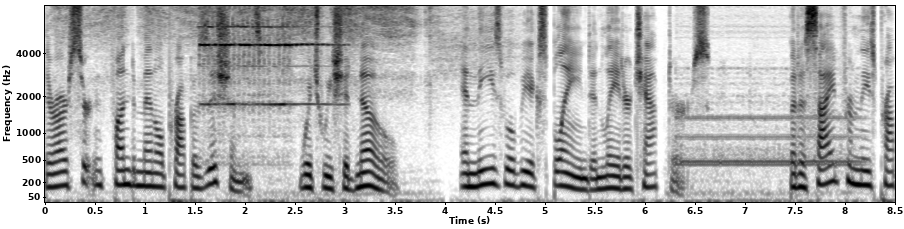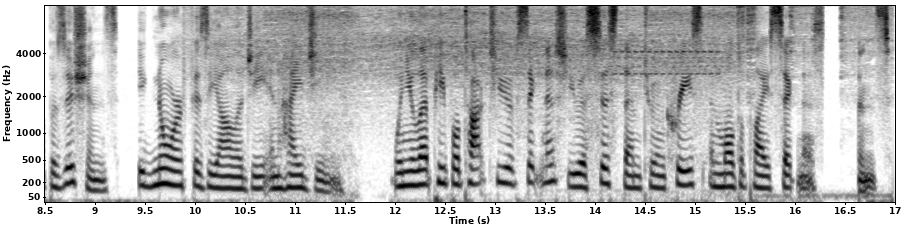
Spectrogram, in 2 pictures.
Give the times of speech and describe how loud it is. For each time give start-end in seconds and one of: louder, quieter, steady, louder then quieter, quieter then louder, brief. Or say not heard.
0.0-16.9 steady.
